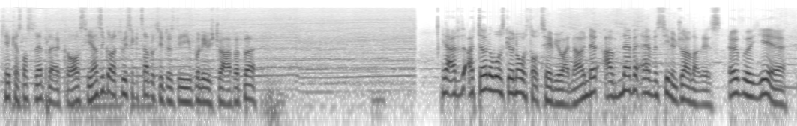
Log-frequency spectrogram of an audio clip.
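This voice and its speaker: A man with a medium-pitched voice talks fast, calling an online sim racing league as an esports commentator over engine noise. His play-by-play is excitable, with exclamations at the action on track.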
